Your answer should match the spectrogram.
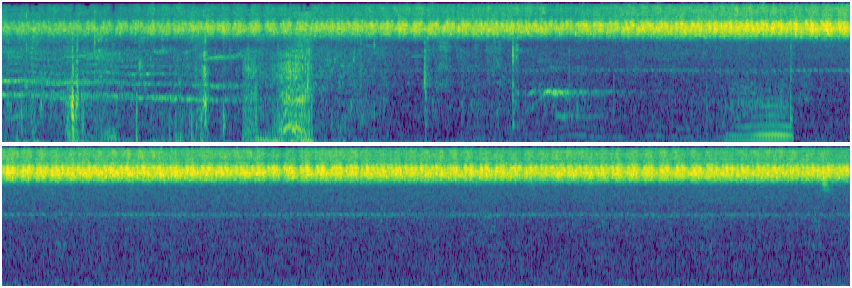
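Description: Crickets chirp in a steady, high-pitched drone throughout, with a few brief knocks and rustles near the start and a faint passing hum midway.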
